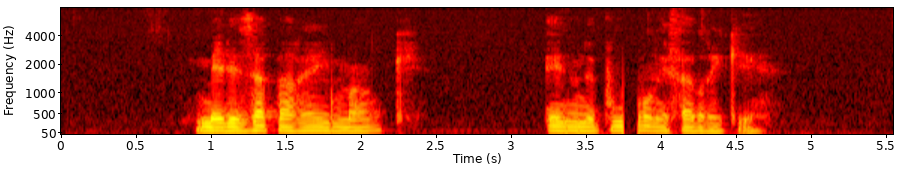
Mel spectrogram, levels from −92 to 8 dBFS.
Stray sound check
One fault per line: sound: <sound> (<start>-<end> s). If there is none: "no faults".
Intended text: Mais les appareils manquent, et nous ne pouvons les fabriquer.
sound: dropout (3.7-3.9 s)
